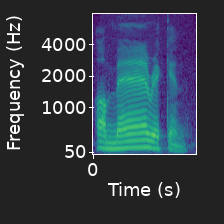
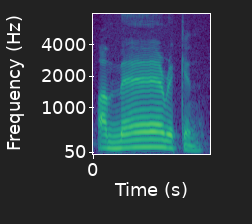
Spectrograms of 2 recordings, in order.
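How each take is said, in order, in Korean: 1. 강세가 있는 음절을 눈에 띄게 길게 발음해요. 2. 강세가 있는 음절을 눈에 띄게 길게 발음해요.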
